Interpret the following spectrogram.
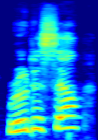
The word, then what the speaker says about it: Rudesill: how to pronounce it rue de sel well it's very easy I just think of people who are snotty when you go to buy something they're rude rude to sell although I think your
